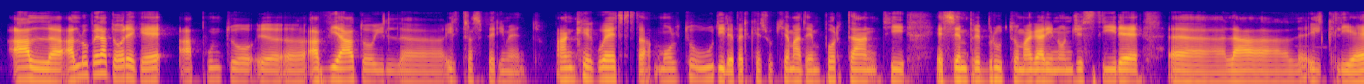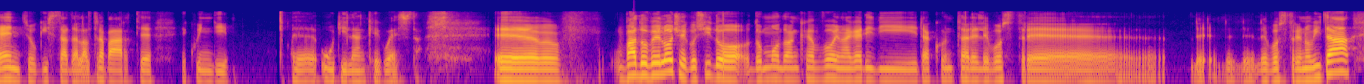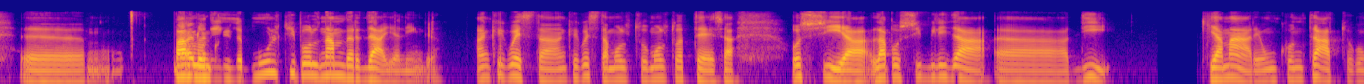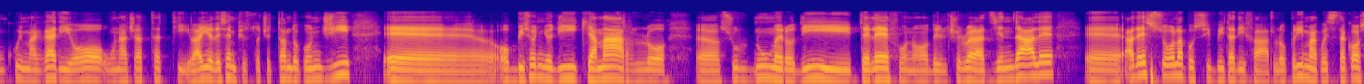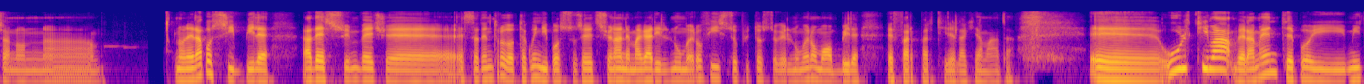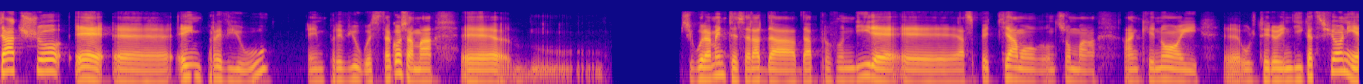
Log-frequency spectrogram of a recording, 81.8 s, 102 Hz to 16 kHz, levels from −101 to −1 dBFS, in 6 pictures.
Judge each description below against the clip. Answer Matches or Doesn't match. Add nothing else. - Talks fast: Doesn't match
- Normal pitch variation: Matches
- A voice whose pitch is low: Matches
